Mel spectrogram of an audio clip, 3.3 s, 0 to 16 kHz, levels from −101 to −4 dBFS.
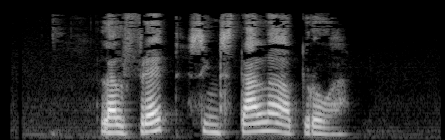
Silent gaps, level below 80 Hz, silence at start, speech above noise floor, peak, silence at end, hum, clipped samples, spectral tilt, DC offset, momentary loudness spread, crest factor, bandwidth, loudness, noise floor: none; -74 dBFS; 0.75 s; 53 dB; -4 dBFS; 0.75 s; none; under 0.1%; -4.5 dB/octave; under 0.1%; 13 LU; 20 dB; 11.5 kHz; -22 LUFS; -74 dBFS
